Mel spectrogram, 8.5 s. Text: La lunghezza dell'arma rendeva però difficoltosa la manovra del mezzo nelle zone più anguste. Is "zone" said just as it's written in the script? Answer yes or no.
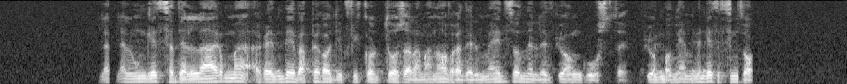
no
